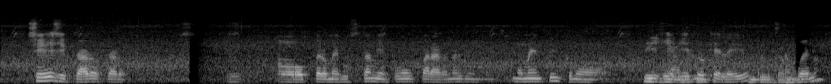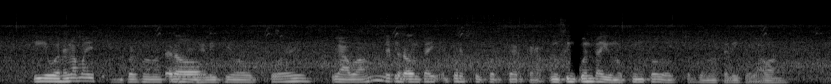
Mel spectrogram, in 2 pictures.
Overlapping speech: Yes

